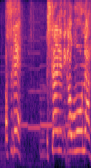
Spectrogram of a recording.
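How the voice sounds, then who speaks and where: A woman voicing a bossy older woman who scolds children loudly and hands out Christmas gifts. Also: extremely high pitch, little pitch movement, normal speed. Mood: scolding. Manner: scolding, loud, blunt. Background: background music.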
